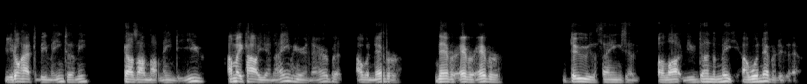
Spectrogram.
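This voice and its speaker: A man's voice: medium pitch, racing, darkish tone, breathy edge, dry recording, highs cut off. A man in his forties chatting on a live stream, rambling and talking straight to his viewers by name. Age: 40s. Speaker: livestreamer reading chat. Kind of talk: casual live-stream chat.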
